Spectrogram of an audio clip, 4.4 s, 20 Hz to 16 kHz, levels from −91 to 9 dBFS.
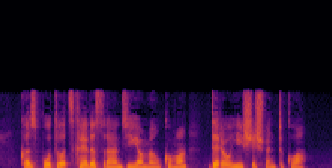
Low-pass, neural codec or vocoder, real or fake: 7.2 kHz; codec, 16 kHz, 0.5 kbps, FunCodec, trained on Chinese and English, 25 frames a second; fake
